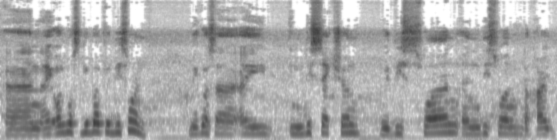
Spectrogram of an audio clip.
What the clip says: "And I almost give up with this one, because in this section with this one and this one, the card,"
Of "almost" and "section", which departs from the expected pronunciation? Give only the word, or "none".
none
